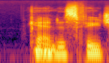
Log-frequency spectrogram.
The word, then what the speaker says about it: Candace Veach: And I believe I have a Facebook page, Candace Veach Healer.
